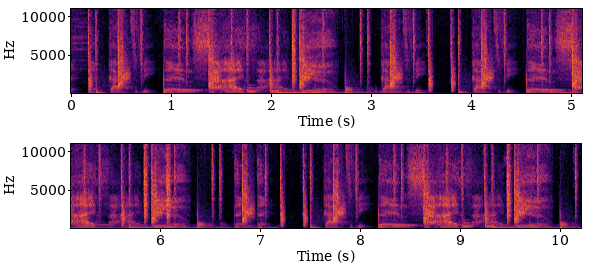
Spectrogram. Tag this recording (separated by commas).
Music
